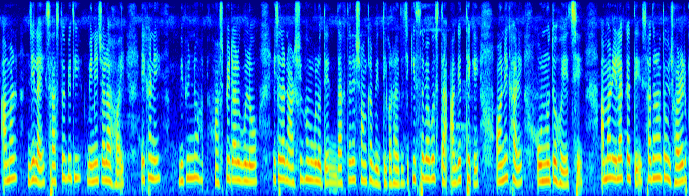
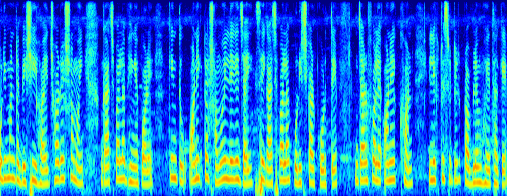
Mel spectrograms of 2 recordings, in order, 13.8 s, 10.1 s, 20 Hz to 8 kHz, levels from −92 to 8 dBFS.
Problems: background conversations at intervals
